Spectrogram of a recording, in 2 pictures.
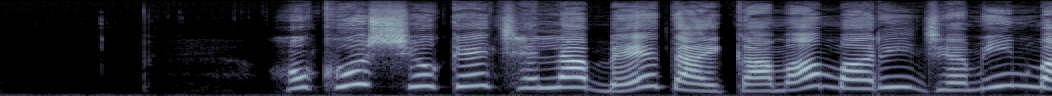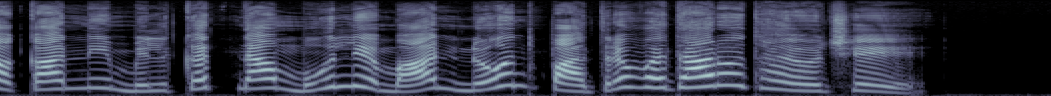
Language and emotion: Gujarati, happy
